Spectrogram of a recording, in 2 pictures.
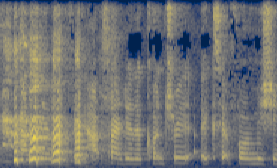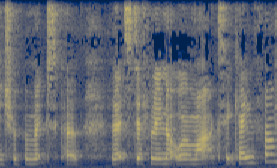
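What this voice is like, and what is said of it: British accent, not posh. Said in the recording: “a new British accent ... she sounds like a Spice Girl ... It's not super posh.”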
